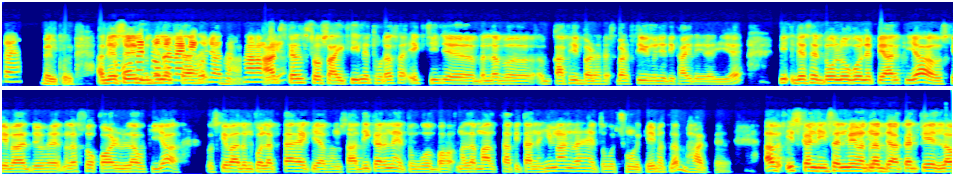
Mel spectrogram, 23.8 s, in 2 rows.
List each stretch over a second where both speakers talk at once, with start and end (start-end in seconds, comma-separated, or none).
1.4-3.5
